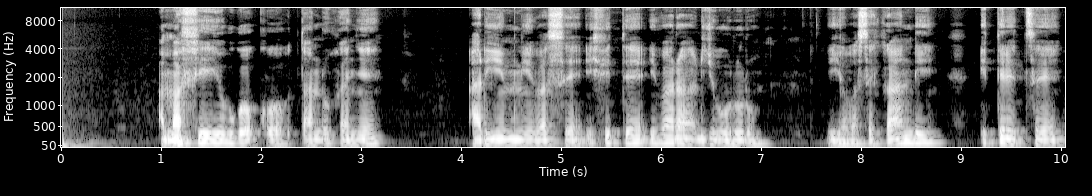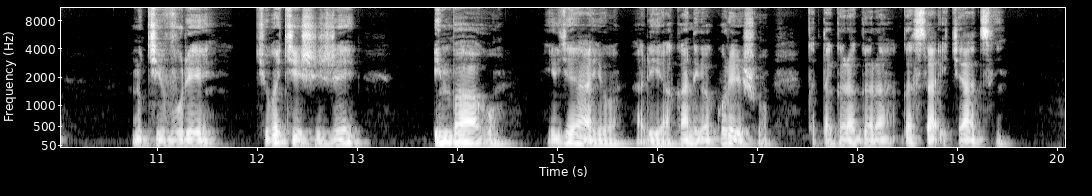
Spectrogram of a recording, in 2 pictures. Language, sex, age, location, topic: Kinyarwanda, female, 50+, Nyagatare, agriculture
